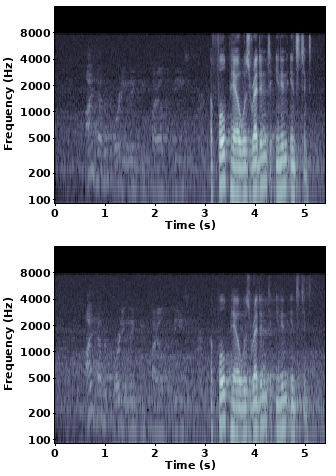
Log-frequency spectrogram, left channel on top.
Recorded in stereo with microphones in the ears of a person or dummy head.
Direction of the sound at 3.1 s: 70° left (ahead or behind).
